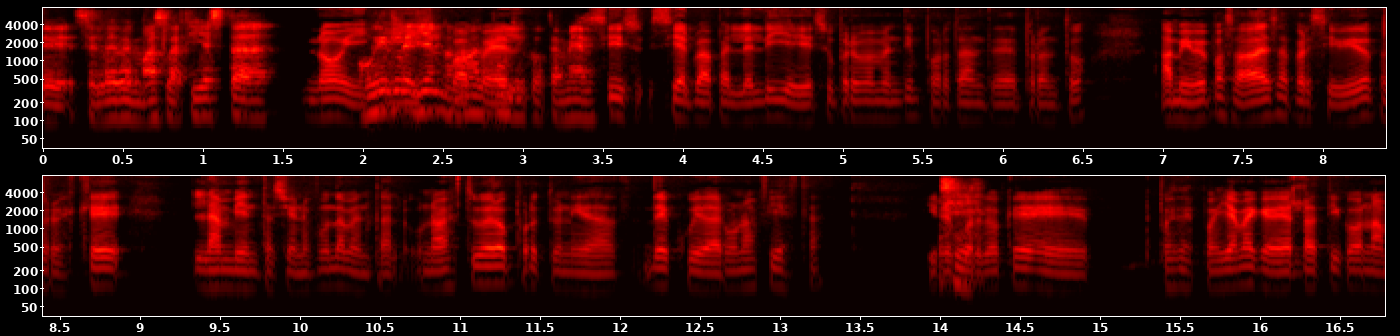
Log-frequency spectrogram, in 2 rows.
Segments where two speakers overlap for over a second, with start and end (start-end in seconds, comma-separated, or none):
1.9-3.5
